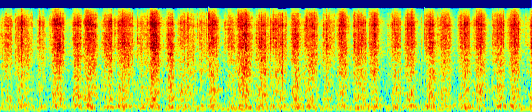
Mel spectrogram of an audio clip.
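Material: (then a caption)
Glitter sheet. Both hands scratch fast and aggressively with short dark-painted fingernails across a flat silver glitter sheet lying on a table. The result is a rapid run of bright, hissy scraping strokes, about four per second, with almost no low end.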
